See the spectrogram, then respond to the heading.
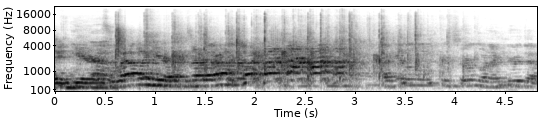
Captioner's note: audience applauding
